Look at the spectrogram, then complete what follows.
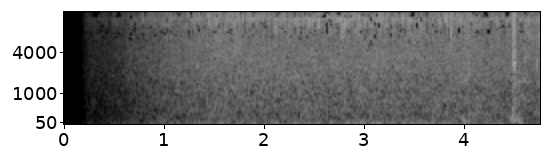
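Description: Steady rain pours down in a dense, even hiss that fades in over the first second and then holds constant, with a few sharper drips near the end. No voices.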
